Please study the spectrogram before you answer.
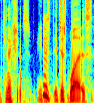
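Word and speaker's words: Connexions: So, the word the name of connections is spelled the French version. So, it's C O N X I O Ns. So, I make the Bugs Bunny joke. It's connections, you know, so that people understand that because they constantly try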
